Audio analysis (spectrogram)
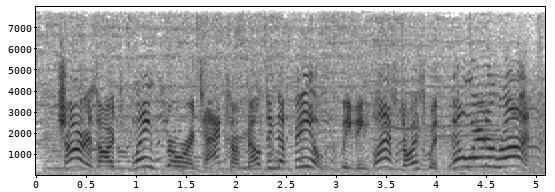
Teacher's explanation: we can hear the preposition to being reduced to a d sound here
